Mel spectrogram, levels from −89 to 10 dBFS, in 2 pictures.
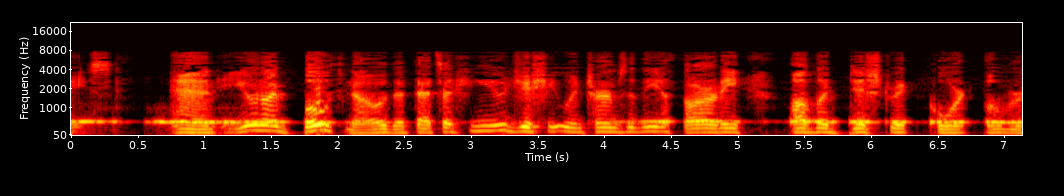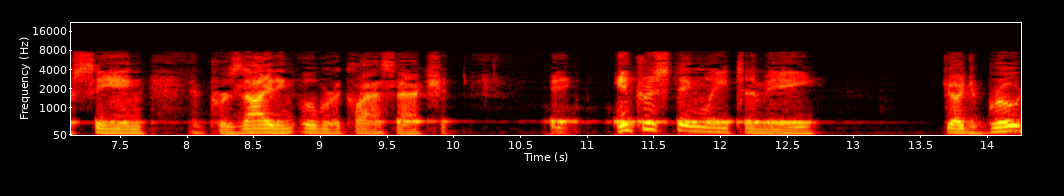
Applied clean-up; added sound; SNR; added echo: neural mask model RNNoise.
